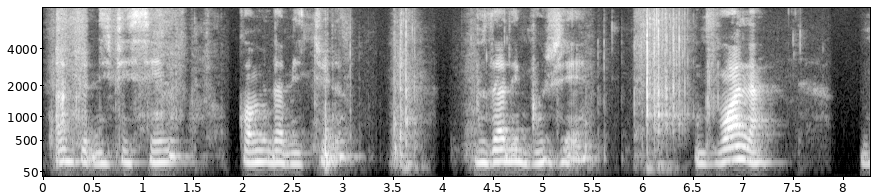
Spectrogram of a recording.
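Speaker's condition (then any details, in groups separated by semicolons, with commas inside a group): Multiple sclerosis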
